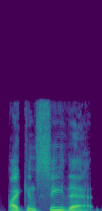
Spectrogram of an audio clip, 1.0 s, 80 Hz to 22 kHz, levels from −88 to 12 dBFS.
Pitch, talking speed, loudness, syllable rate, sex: 165 Hz, 235 wpm, -17 LUFS, 4.9 syllables/s, male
